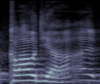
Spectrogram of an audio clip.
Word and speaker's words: Cloudia: É uma pronúncia meio em inglês, e o IA, que é sigla em português. Então, foi uma mistura. Cloud IA.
